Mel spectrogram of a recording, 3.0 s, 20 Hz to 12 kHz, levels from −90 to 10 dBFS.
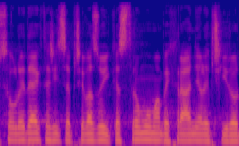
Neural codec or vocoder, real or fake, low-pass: none; real; 10.8 kHz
